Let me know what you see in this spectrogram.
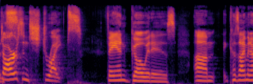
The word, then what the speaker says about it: Van Gogh: Van Gogh is, if I was to pronounce it correctly, in Dutch it would be Van Gogh, right? And if it was in French, I would say Van Gogh.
